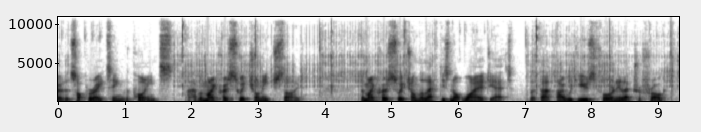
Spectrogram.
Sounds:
speech

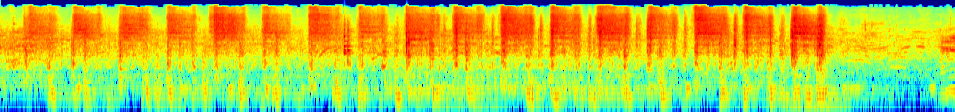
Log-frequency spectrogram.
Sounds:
speech
music

